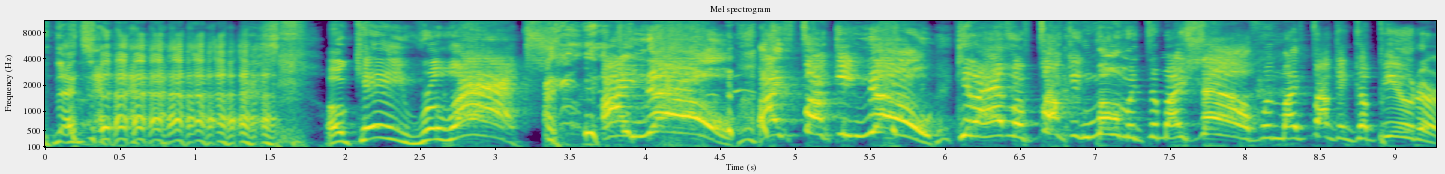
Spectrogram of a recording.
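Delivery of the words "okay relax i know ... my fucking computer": exasperated high-pitched shouting; yelling at kid. Acted. Dad interrupted at his computer by his kid, acted furious yelling. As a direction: blow up in a mock parental rant, voice way up. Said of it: "That's you yelling at your kid".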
